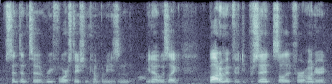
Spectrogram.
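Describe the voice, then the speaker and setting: A man's voice: fairly low pitch, little pitch movement, fast talker, darkish tone, a little hiss or hum. A man in his thirties from Brazil, a podcast guest telling his story in casual, rambling chat full of fillers and restarts.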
